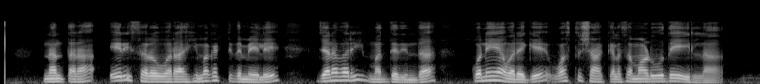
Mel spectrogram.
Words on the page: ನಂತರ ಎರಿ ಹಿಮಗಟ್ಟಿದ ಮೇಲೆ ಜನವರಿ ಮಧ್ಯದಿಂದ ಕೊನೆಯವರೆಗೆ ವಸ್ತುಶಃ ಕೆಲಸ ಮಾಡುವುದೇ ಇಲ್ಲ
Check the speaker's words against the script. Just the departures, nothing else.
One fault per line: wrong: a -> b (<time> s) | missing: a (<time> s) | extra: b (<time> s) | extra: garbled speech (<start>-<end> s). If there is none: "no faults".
extra: ಸರೋವರ (1.3 s)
